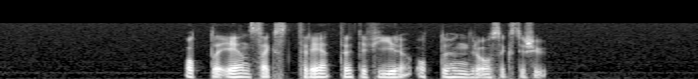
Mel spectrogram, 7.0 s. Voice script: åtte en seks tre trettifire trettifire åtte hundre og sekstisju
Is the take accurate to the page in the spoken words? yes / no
no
